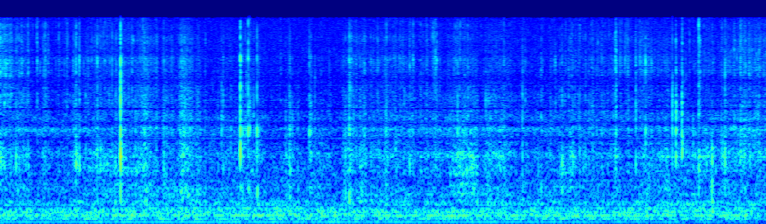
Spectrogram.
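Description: A small brush pinched in the fingers scratches and flicks against the side of a hollow faux-parchment paper lampshade. A quiet, steady, bright crinkling scratch runs throughout, broken by sharp, dry flicks that die away almost instantly.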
